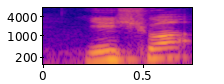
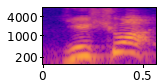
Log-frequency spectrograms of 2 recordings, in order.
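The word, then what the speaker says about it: ישוע: 그러니까 예수라고 우리가 발음하는 거 그게 아마 1세기 예수의 귀에는 예슈아 이렇게 들렸을 겁니다.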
